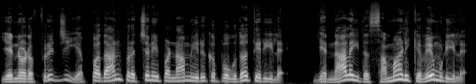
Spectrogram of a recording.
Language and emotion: Tamil, angry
